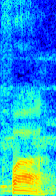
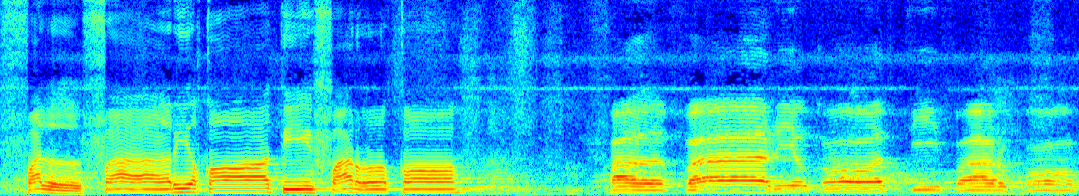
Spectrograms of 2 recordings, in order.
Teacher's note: Fa bawah ya, bibir bawah ketemu gigi atas. Fa, bukan pa ya.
